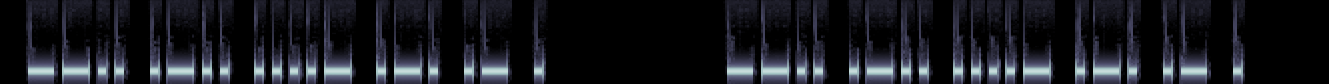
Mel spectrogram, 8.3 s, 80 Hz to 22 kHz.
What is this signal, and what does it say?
Morse code, heard as a keyed tone, about 22 wpm, 700 Hz. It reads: ZL4RAE ZL4RAE
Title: DXCC-100 Call Signs - 6 Characters - Repeated 3x - 22wpm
